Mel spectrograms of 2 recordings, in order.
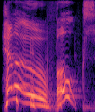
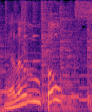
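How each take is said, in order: First: It is said brightly, with high energy. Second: It is said tiredly, with low energy.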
